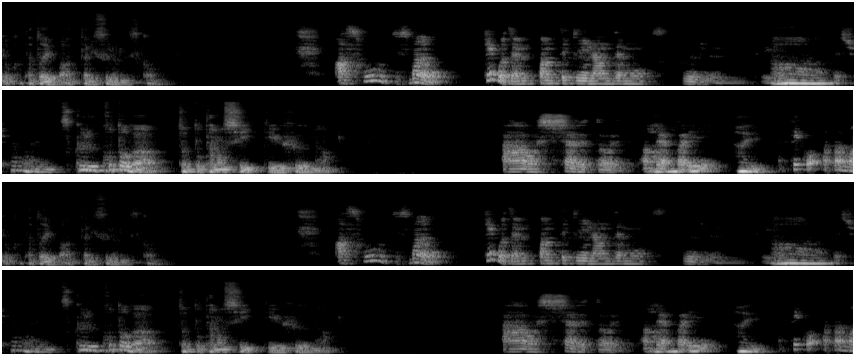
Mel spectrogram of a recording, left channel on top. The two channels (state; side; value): quieter; right; 6.0 dB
